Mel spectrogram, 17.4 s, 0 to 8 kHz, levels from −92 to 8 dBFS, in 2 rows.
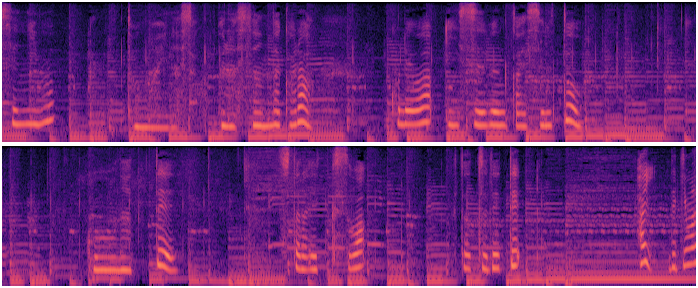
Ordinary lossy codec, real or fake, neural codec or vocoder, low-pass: none; real; none; none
